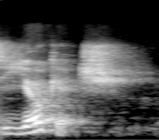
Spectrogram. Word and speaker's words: Jokic: What did you just say? – Jokic. – It's Jokic. – It can be pronounced a couple different ways, but no, it really can't.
